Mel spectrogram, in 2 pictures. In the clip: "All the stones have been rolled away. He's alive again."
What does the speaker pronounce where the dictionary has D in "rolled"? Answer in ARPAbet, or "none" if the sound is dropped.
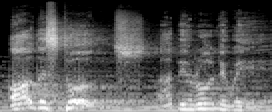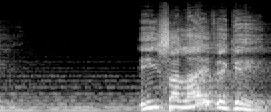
none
